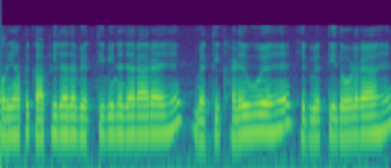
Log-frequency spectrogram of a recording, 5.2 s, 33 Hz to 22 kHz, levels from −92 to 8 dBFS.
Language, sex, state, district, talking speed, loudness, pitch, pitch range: Hindi, male, Delhi, New Delhi, 230 wpm, -16 LUFS, 125 Hz, 115-130 Hz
